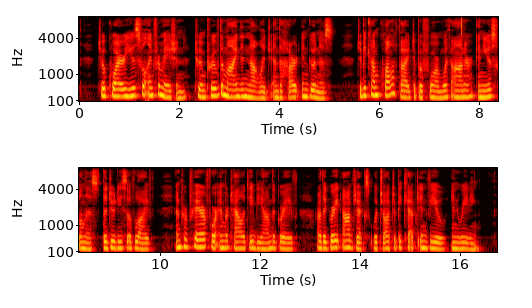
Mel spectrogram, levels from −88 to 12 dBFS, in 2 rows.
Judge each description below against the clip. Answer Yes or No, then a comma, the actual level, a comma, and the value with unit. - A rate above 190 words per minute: No, average, 170 wpm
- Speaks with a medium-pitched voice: Yes, medium, 180 Hz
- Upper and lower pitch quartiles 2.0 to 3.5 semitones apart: Yes, average, 2.9 semitones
